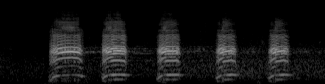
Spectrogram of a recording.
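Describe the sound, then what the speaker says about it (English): A duck in the hunting game Way of the Hunter quacks five times in an even, evenly spaced series, each call loud, nasal and close against a quiet background. "I heard a duck"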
